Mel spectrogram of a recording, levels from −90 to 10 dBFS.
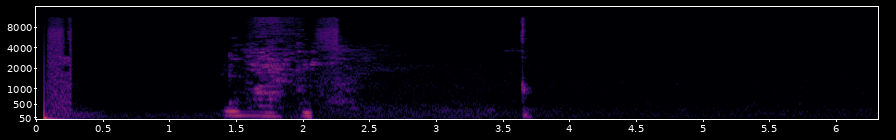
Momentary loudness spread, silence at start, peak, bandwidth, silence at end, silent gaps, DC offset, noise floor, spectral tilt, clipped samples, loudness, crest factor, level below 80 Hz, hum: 10 LU; 0.05 s; -36 dBFS; 11.5 kHz; 2.6 s; none; under 0.1%; -82 dBFS; -3 dB/octave; under 0.1%; -53 LUFS; 22 dB; -68 dBFS; none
